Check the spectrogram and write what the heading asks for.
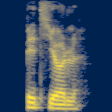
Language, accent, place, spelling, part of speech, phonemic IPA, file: French, France, Lyon, pétiole, noun, /pe.sjɔl/, LL-Q150 (fra)-pétiole.wav
- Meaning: leafstalk, petiole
